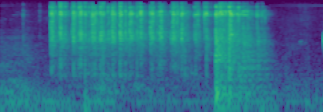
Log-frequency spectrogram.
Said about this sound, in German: Wir würfeln gleich Quersummen, dann geht's schneller.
